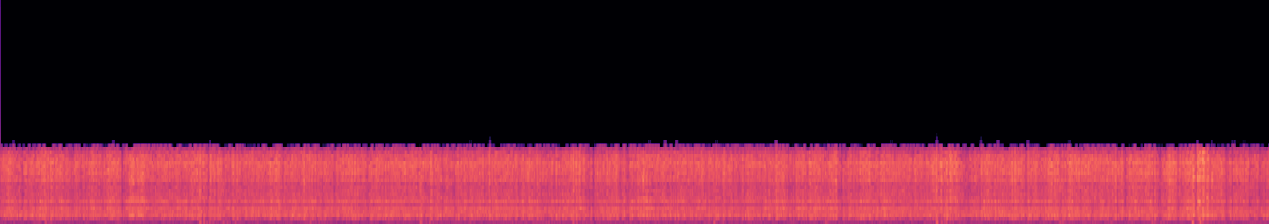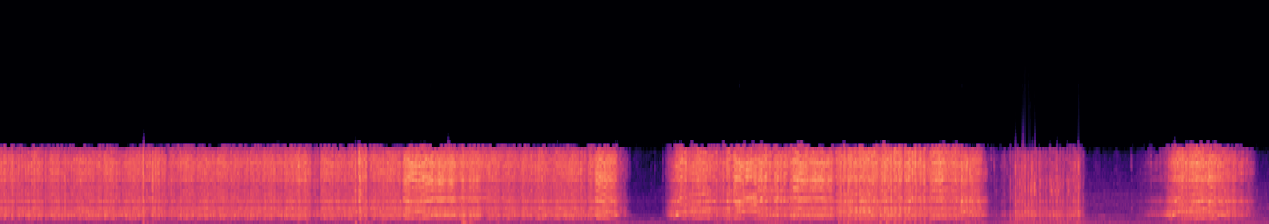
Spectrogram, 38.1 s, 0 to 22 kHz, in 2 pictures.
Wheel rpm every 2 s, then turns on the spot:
230, 230, 230, 230, 230, 230, 230, 230, 230, 230, 230, 230, 230, 230, 110, 220, 200, 40, 60.
34-36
